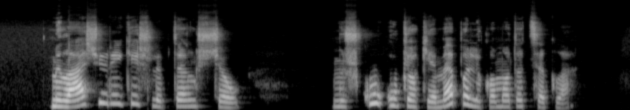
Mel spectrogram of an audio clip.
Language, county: Lithuanian, Alytus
